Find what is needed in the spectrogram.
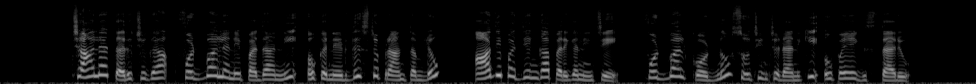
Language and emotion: Telugu, neutral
